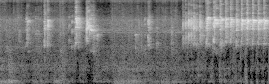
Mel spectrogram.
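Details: African lovebirds at a breeding colony make scattered high chirps, then break into a rapid, sustained, buzzy twittering of many overlapping shrill notes.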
